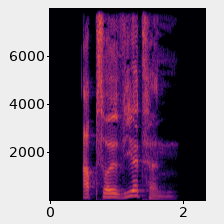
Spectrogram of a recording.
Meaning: inflection of absolvieren: 1. first/third-person plural preterite 2. first/third-person plural subjunctive II
- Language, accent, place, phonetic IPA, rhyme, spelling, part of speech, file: German, Germany, Berlin, [apzɔlˈviːɐ̯tn̩], -iːɐ̯tn̩, absolvierten, adjective / verb, De-absolvierten.ogg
